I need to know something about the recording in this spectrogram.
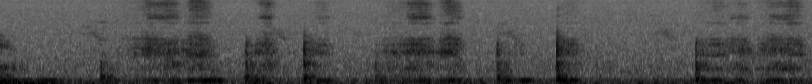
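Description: Faint taps and short scratchy strokes of a stylus writing by hand on a tablet's glass screen, over a faint low hum.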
